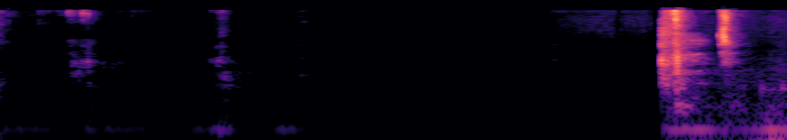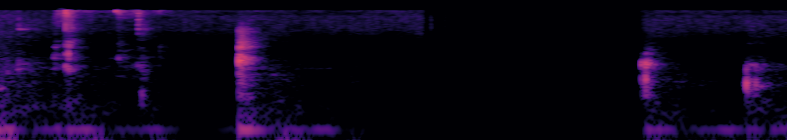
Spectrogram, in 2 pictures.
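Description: Someone eats an apple cinnamon rice MRE dessert up close, with crisp crunching bites in short bursts separated by silent pauses.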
